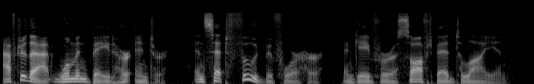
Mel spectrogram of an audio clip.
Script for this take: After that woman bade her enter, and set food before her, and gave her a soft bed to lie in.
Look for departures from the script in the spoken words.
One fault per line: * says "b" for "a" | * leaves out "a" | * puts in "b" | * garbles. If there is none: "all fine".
all fine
